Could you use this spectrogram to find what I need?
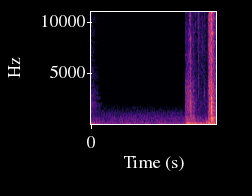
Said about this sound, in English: They march out of the front door and slam it behind them.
